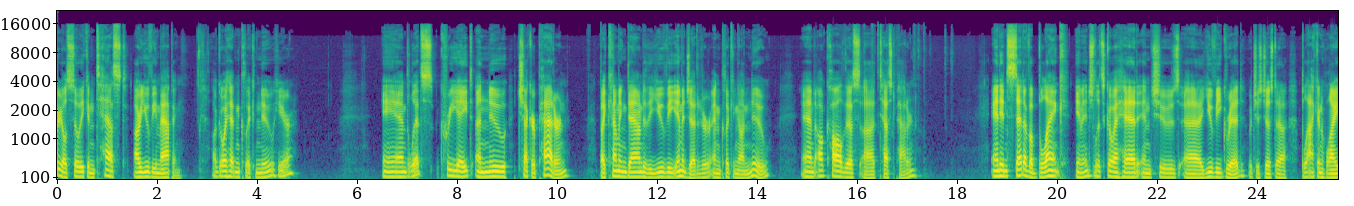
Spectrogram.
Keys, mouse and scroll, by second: 5.1 click, 17.8 t.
